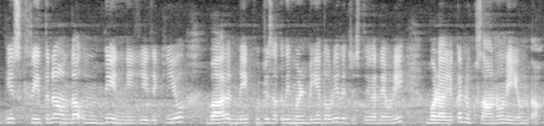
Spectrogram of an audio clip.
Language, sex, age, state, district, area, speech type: Dogri, female, 30-45, Jammu and Kashmir, Reasi, rural, spontaneous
